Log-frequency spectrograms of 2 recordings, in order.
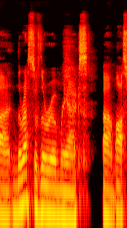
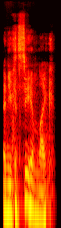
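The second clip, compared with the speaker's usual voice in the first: normal talking voice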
